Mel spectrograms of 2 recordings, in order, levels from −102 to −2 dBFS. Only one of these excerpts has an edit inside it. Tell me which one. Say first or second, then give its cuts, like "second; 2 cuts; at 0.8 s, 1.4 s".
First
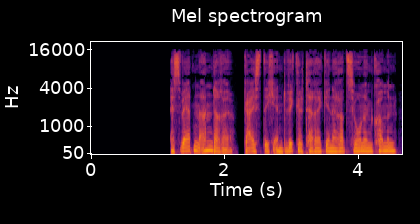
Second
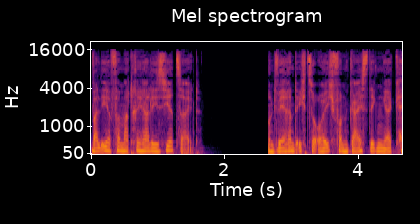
first; 1 cut; at 2.2 s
